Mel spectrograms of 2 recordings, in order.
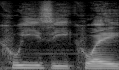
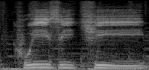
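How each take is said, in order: First: The last word is pronounced like 'kway'. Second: The last word is pronounced like 'key'.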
